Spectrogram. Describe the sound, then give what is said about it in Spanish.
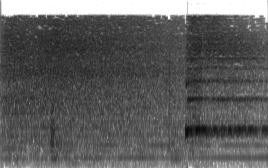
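A steam train pulls away from a station platform: a steady hiss of steam, then a sustained whistle-like tone cuts in partway through and lifts the level. “El tren se aleja despacio.”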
